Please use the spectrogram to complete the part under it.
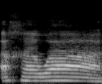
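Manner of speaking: akhawat, lengthened, stressed vowel after "wa". Pronunciation lesson on vowel length: long stressed vowel after wa in akhawat. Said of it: "The stress in this word is after the wa, ... That's where I'm extending it".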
